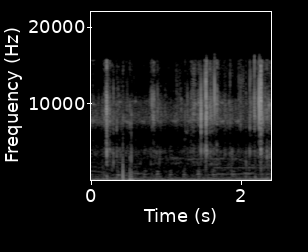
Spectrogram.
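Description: Faint scattered clicks and ticks of dried maize kernels being rubbed off the cob by hand and dropping onto the pile of loose kernels, with a single short knock about halfway through.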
